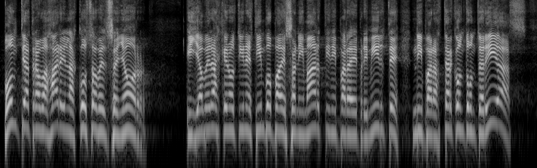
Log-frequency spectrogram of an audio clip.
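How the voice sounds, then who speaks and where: Male pastor, high bright voice, animated sermon, long hall echo. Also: fairly quick. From Spain. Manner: animated, preaching with conversational asides and acted dialogue.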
